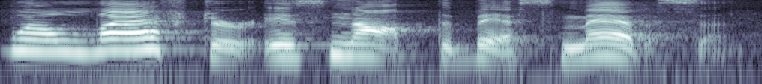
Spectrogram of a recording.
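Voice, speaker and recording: A woman's voice: on the high side, animated, moderate pace, bright, forceful tone. A woman playing a brusque, bossy hospital nurse in an amateur play reading, curt and dismissive as she scolds.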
